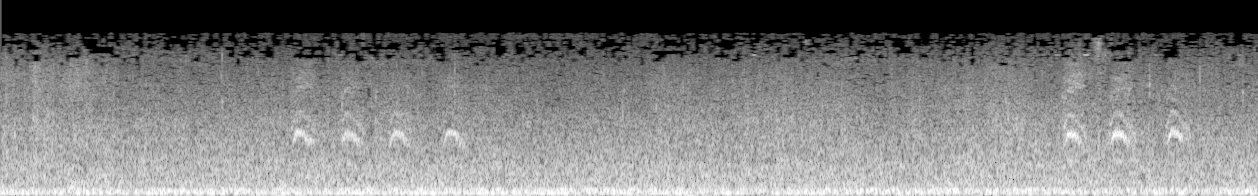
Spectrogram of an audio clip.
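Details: Gulls at the seaside at Pea Point, New Brunswick, give two short bursts of harsh, repeated notes, four and then three, over a steady low rumble of surf and wind.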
